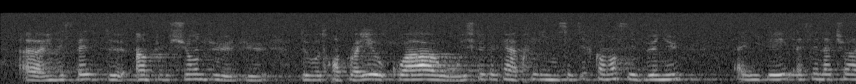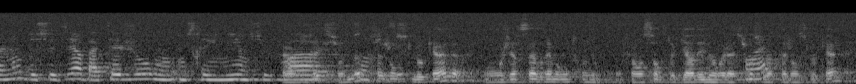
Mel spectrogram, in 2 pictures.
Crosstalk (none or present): present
